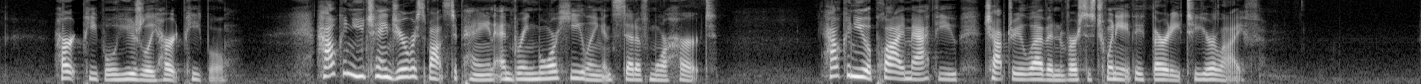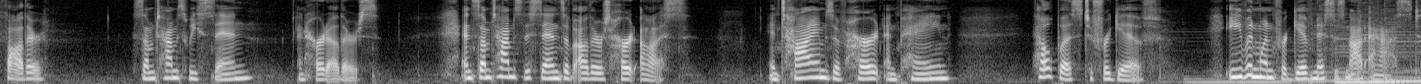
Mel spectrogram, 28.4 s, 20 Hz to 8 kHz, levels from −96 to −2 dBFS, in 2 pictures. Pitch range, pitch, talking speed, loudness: 185-235 Hz, 205 Hz, 140 wpm, -18 LUFS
